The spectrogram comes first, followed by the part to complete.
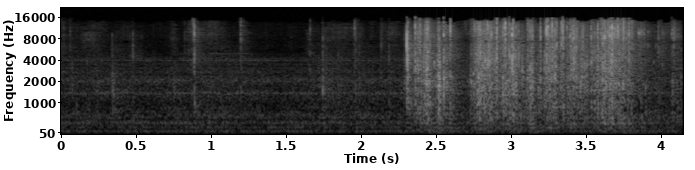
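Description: Small bag rustling and crinkling as a wax melt is pulled out of it, a burst of about a second and a half past the middle, after faint handling clicks.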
